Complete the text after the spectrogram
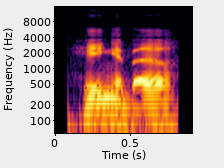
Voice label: "hingbar", skanska ord

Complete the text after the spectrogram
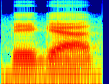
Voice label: "bigatt", skånska

